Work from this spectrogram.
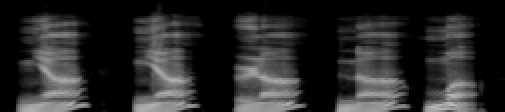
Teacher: और हर वर्ग का जो पांचवा अक्षर है ञ, ञ, ण, न, म उसे पंचमाक्षर या नासिक्य कहते हैं। नासिक्य इसलिए क्योंकि हवा नाक से भी निकलती है।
